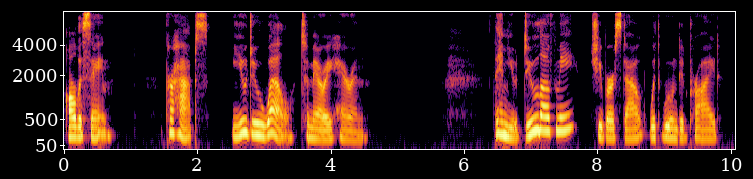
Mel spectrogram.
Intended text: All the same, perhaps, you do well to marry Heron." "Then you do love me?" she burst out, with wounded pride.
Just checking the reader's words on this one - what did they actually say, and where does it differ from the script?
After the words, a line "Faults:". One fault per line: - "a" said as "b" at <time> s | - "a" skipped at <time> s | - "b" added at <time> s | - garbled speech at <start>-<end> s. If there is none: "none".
All the same, perhaps, you do well to marry Heron." "Then you do love me?" she burst out, with wounded pride.
Faults:
none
